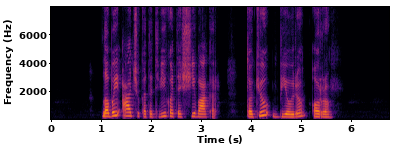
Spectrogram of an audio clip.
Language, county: Lithuanian, Kaunas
